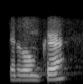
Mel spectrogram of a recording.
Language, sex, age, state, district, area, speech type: Santali, male, 45-60, Odisha, Mayurbhanj, rural, conversation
